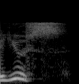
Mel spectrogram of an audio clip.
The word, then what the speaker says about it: use: right road proverb 속담이 use 이것이 명사일 때 소용 발음이 스 만약에 소용이 있다 혹은 사용한다 쓸모가 있다 동사 라면 즈 이렇게 발음 차이가 있어요 proverbs can help 속담은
